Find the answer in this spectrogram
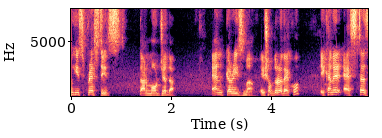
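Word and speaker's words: charisma: এন্ড কারিজমা। এই শব্দটা দেখো। এখানের এসটা জটের মত উচ্চারণ হবে।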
